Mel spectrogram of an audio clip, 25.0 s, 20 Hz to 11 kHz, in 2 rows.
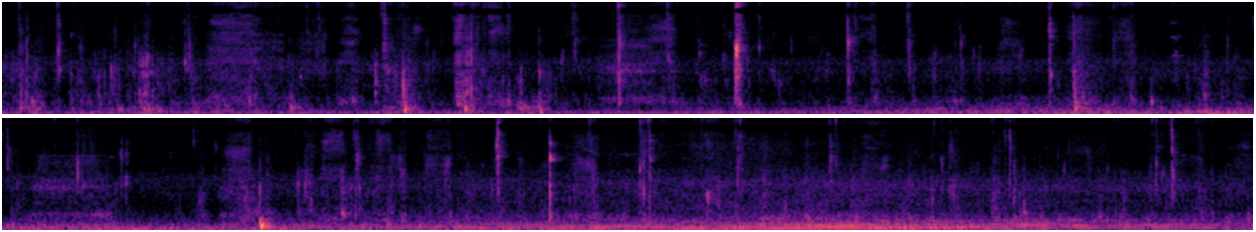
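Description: Close-miked eating sounds from people eating beef curry and rice by hand: chewing and wet mouth clicks and smacks, with a few sharp clicks standing out, the loudest about 7 and 15 seconds in.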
